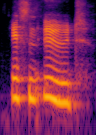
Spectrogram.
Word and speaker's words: oud: It's not even a lute, then it's an oud. What is Oud. nude? Oud. How do you spell that?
